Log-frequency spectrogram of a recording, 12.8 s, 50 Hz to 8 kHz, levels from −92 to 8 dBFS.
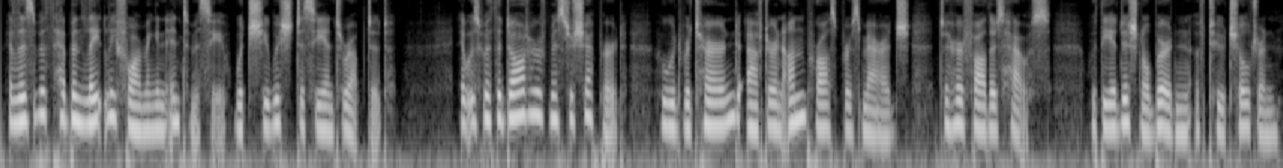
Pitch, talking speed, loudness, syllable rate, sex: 180 Hz, 180 wpm, -18 LUFS, 6.2 syllables/s, female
